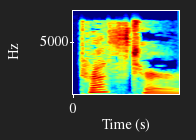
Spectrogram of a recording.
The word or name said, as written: trustor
